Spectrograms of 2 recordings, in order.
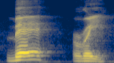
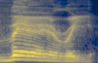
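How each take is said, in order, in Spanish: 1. El primer sonido se hace con ambos labios. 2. El primer sonido usa el labio inferior y los dientes. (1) "si la hablara desde mi español, muy probablemente diría very" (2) "Pero en realidad es very"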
